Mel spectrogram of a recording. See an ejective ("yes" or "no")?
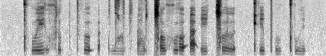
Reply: yes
